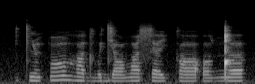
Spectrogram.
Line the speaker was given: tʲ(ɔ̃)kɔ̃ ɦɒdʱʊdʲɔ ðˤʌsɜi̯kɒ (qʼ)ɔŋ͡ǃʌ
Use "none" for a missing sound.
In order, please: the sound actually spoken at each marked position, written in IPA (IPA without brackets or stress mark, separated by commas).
ɔ̃, ʔ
